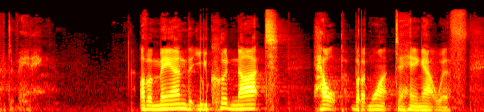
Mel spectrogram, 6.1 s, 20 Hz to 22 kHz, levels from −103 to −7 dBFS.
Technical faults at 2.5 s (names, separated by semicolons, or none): chunks out of order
